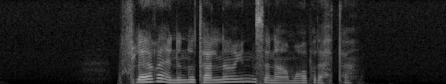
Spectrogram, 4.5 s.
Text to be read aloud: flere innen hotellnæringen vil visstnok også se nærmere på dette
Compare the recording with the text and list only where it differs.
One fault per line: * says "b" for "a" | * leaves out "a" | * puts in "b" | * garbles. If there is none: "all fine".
* leaves out "vil visstnok også"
